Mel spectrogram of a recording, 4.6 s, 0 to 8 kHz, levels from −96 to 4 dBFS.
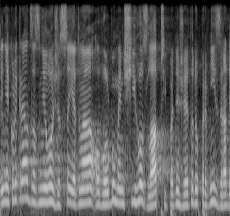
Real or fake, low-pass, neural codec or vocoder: real; 7.2 kHz; none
